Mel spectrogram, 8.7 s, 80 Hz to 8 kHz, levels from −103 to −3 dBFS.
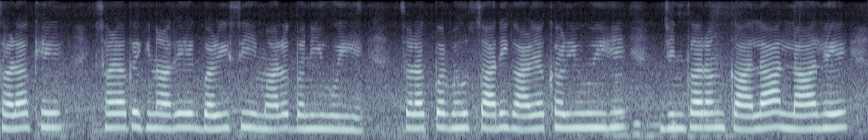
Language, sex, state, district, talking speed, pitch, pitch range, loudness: Hindi, female, Uttar Pradesh, Etah, 180 wpm, 265 Hz, 255-270 Hz, -20 LUFS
